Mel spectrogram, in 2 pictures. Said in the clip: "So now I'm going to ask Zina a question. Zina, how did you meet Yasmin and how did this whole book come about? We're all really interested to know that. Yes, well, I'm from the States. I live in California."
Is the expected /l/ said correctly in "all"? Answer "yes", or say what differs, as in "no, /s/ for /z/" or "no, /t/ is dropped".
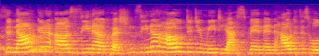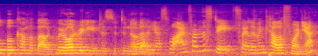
yes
